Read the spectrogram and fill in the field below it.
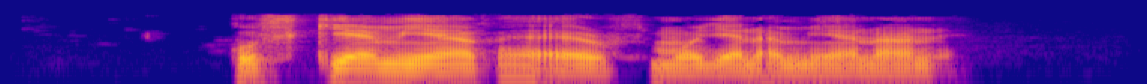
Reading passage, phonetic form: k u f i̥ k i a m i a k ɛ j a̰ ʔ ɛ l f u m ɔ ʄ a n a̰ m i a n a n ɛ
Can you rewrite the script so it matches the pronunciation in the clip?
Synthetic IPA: k u f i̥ k i a m i a k a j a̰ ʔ ɛ l f u m ɔ ʄ a n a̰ m i a n a n ɛ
